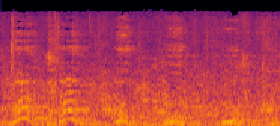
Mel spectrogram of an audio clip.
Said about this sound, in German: Die Schreie lassen mich zusammenfahren.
